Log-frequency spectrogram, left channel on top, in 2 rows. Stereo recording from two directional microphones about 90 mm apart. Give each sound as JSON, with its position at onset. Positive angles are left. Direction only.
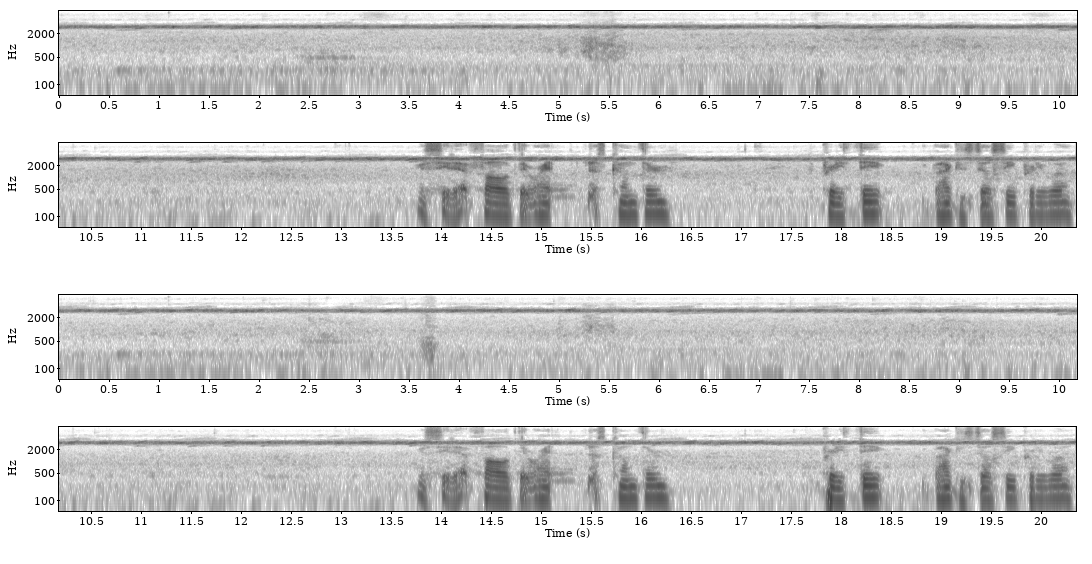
{"t": 13.7, "sound": "speech", "side_deg": -55}
{"t": 17.8, "sound": "speech", "side_deg": -80}
{"t": 18.9, "sound": "speech", "side_deg": -55}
